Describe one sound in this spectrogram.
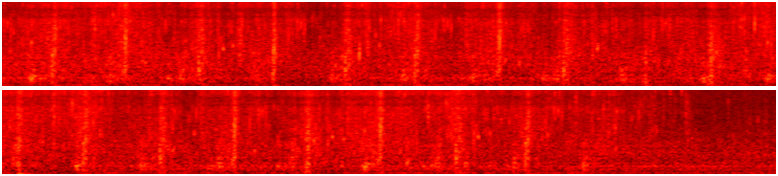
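Water splashes in steady rhythmic strokes as someone swims.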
